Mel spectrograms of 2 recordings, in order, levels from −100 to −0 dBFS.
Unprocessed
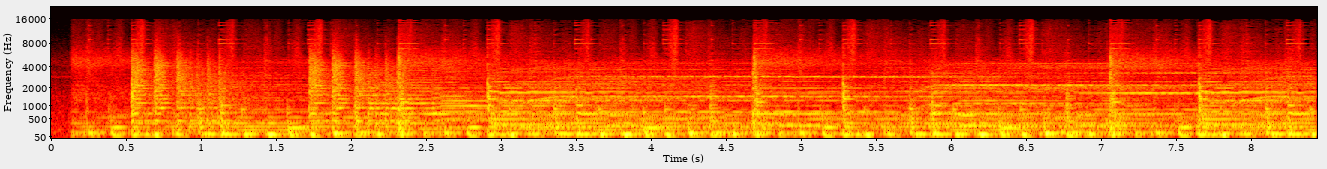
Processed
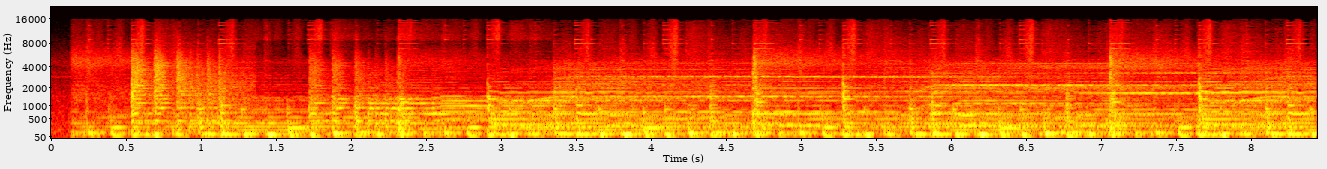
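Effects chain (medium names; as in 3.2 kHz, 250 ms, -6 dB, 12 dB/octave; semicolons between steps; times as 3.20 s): time-frequency box 1.36–3.35 s, 1.5–8.7 kHz -10 dB; trim +2.5 dB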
